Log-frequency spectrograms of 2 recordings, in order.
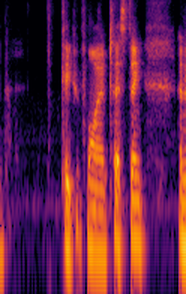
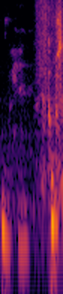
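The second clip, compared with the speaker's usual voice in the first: breathy whispered aside to herself; inner thought whispered; 3 semitones higher, 14 dB quieter, much faster than usual. Retold or imitated. Thinking to herself at the stall, whispered. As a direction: let it slip out as a voiceless whisper. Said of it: "And I was thinking".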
